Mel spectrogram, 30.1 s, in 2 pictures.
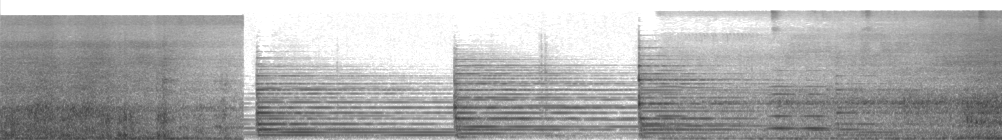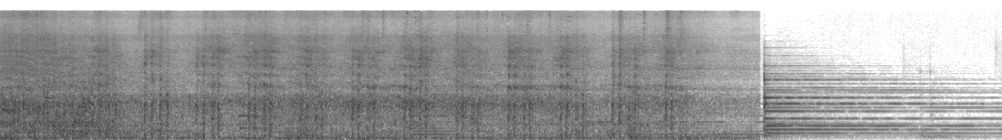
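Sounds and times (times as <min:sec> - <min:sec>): train running noise: 0:00.0 - 0:03.6, 0:11.3 - 0:26.4
wheels clacking over rail joints: 0:14.4 - 0:25.5.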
